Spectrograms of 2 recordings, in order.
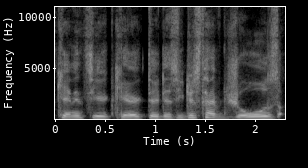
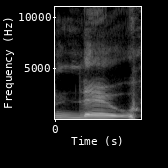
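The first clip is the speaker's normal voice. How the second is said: acted haughty, disdainful critic voice. Joking that a dragon speaks like Anton Ego: Anton Ego voice. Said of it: "Draknar talks like that one critic from Ratatouille".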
